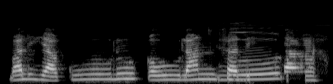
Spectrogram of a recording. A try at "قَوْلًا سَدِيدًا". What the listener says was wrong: یہاں پہ اخفا اچھی طرح نہیں ہوا آپ کا، قولا قولا سدیدا۔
